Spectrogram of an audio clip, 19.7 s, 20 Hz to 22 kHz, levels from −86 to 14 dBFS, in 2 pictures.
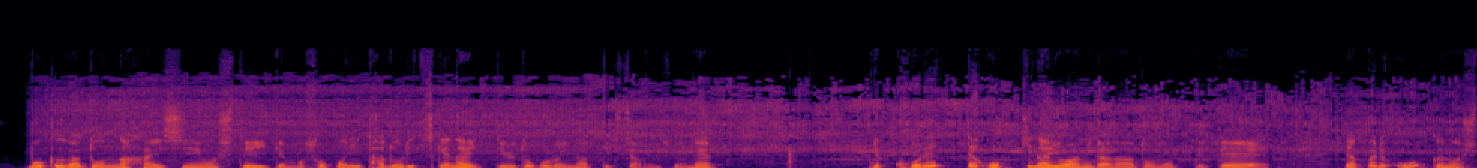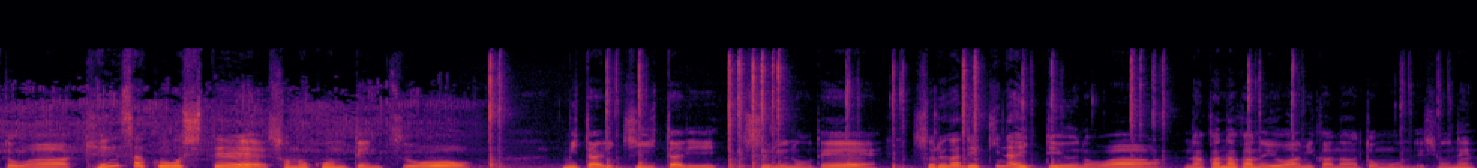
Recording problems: household noises; noticeable; throughout; 10 dB below the speech

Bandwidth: 15.5 kHz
